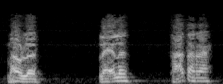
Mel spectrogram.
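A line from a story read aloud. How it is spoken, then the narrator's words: Resentful shout. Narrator (Vietnamese): Trương Du Kỵ hậm hực quát lên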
